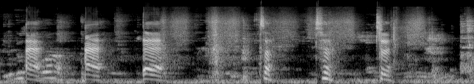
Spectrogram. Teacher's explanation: the vocal cords stop vibrating, causing the T sound to be a result of the placement of the tongue behind the teeth and the flow of air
